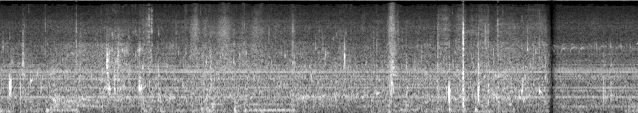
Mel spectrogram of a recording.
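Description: A stream of water gurgles and splashes close by.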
